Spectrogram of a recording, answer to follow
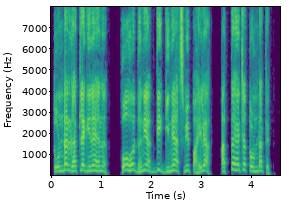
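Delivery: high, excited accusing cries; insistent shouting. A narrator's reading. Guards swearing the prisoner has coins in his mouth, crying out insistently. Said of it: "जमादार वॉर्डर प्रतिज्ञेवर ओरडू लागले".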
